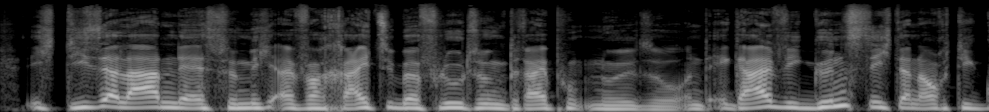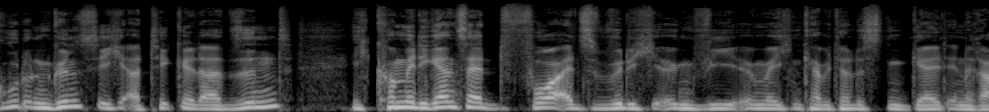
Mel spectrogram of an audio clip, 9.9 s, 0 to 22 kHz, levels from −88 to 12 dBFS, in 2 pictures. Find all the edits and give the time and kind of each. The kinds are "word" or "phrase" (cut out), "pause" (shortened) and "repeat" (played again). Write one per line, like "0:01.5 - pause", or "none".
none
